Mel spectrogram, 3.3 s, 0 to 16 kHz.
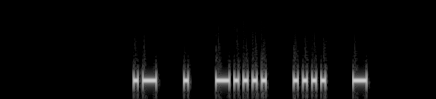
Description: Morse code, heard as a keyed tone, about 36 wpm, spaced as for 25 wpm, 700 Hz. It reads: AE6HT
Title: USA Call Signs - 2x Character Spacing - 35wpm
